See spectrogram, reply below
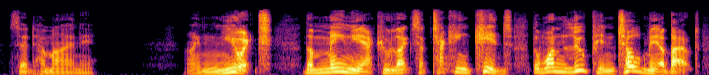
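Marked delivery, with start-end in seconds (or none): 1.9-7.0 a touch of anger, rising pitch; understated angry outburst. A narrator's reading. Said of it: "said Harry angrily".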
